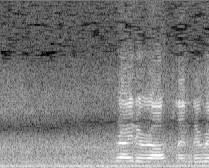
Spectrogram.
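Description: A woman replies while driving.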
